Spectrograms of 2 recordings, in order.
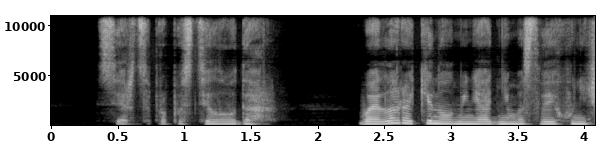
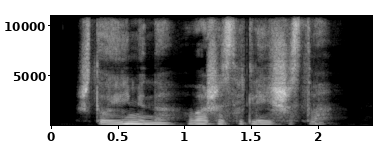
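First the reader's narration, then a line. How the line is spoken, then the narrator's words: Soft but gloomy. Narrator (Russian): мягко, но хмуро уточнил комендант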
